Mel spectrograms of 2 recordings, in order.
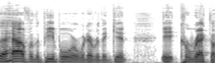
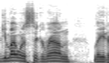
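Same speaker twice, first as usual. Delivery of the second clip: ordinary talk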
